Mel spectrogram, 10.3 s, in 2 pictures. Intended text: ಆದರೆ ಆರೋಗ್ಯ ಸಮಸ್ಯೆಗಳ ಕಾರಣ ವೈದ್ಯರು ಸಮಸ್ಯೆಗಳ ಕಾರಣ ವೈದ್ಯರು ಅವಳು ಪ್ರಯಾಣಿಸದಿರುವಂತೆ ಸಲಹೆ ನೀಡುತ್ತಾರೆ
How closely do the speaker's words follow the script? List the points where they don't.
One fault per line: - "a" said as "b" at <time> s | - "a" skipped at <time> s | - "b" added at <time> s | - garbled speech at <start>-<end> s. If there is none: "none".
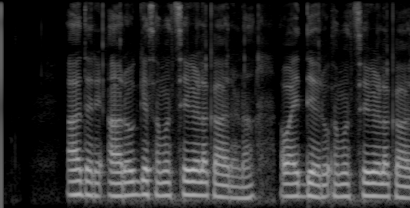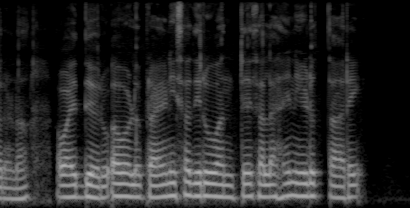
none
